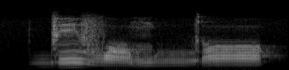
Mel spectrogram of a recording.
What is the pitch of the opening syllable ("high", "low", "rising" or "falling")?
high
